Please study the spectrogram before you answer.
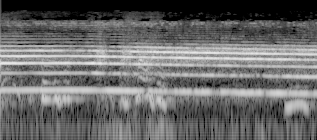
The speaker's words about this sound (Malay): Ini bunyi siren lah. Bunyi bomba. Bomba nanti orang-orang bomba tu abang-abang bomba dia tahu. Oh dia kata ada kebakaran.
